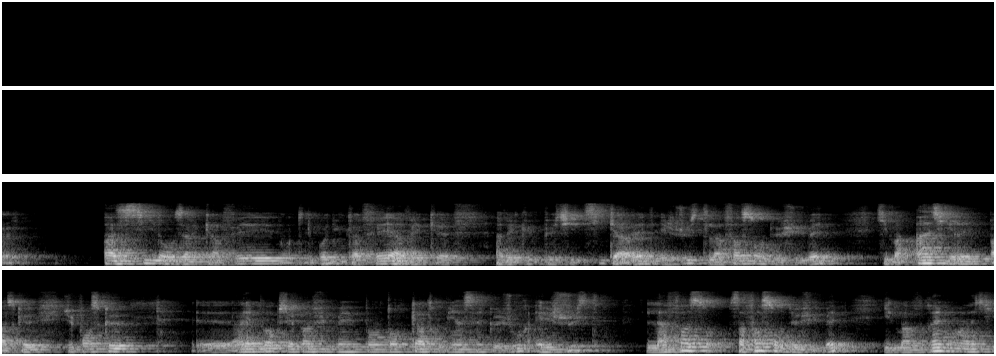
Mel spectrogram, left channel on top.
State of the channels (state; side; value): silent; left; digital silence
